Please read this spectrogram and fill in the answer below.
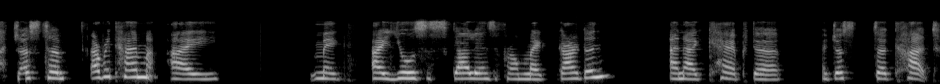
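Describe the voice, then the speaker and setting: A woman with a non-native accent and a high voice, very slow and fairly even in intonation, with long, frequent pauses. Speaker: participant. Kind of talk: group video discussion. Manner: halting.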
